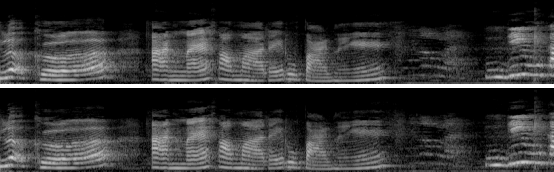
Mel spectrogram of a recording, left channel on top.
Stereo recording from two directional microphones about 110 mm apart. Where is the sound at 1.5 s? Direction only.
20° right (ahead or behind); by 3.8 s centre (ahead or behind).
